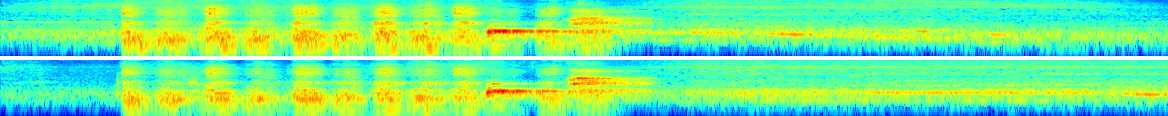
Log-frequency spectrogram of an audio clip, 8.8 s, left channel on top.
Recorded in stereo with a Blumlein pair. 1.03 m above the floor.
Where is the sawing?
25° left, 0.9 m.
